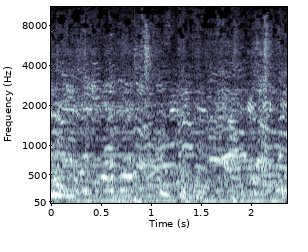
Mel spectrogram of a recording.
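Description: Several people talking at once in indistinct chatter, with music playing in the background.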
